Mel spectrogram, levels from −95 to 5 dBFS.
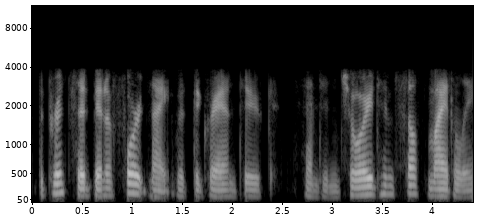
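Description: The speech has passed through a G.729-style codec for its whole length, with the sound pointing to roughly 8 kbit/s. The voice is rebuilt from a vocal tract model and sparse pulses, so it comes out noticeably rough and synthetic, squeezed between 200 Hz and 3.5 kHz.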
